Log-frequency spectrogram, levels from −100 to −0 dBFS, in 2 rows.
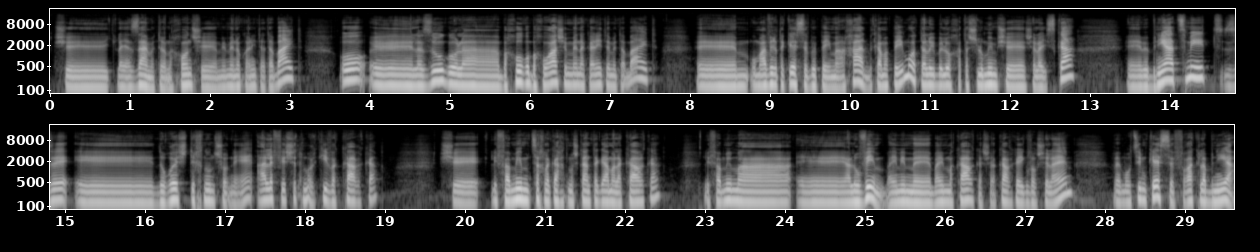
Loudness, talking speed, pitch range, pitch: -27 LUFS, 140 wpm, 130-155 Hz, 140 Hz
